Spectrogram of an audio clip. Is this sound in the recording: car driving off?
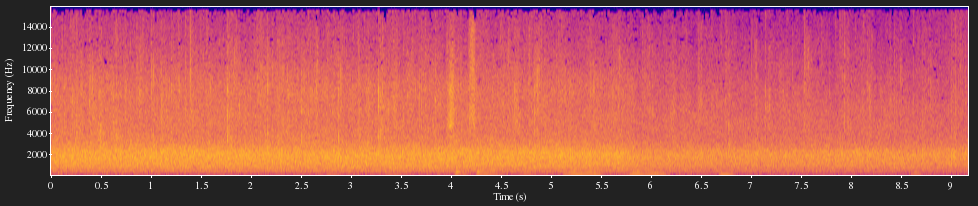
no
